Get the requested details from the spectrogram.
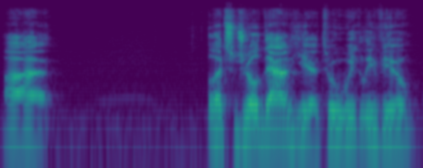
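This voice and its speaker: On his stock trading show, a host and technical analyst walks through live charts slowly, in a medium-pitched, slightly bright voice with fairly even intonation. His commentary is informal and emphatic, full of repeated key points and self-answered questions.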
